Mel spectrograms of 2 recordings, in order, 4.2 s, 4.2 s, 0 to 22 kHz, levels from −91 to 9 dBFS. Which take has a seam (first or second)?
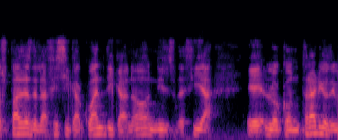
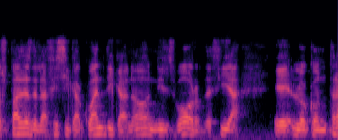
first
